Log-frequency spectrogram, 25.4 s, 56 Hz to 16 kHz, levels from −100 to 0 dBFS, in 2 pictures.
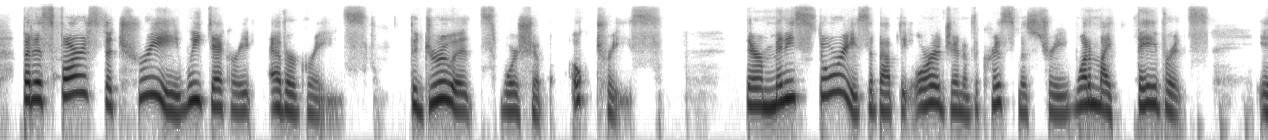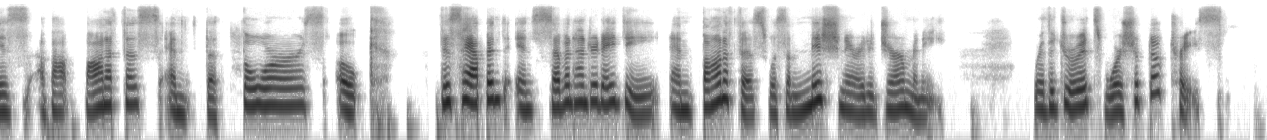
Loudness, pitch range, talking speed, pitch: -25 LUFS, 180-255 Hz, 130 wpm, 210 Hz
